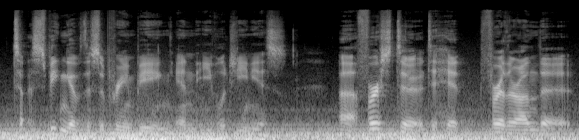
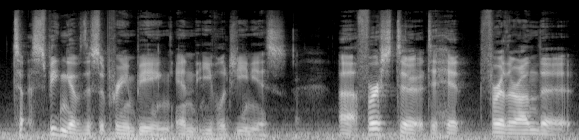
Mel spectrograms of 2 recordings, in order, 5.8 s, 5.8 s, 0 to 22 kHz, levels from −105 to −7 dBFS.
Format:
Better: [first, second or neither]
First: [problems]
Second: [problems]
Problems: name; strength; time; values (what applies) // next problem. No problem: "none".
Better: second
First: low rumble; loud; throughout; 8 dB below the speech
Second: low rumble; faint; throughout; 25 dB below the speech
